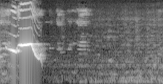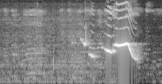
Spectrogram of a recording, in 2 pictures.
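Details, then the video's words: Black-naped oriole from Sumbawa giving two loud fluty whistled phrases, each a quick rising-falling note run ending in a strong descending slur, separated by a quiet gap with faint low murmuring. "Kepodang emas Sumbawa"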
